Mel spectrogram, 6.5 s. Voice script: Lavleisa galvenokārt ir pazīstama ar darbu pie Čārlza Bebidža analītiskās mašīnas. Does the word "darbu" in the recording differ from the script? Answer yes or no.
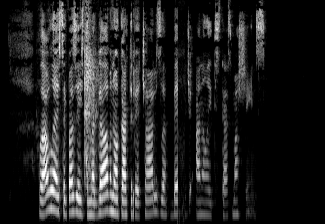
yes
